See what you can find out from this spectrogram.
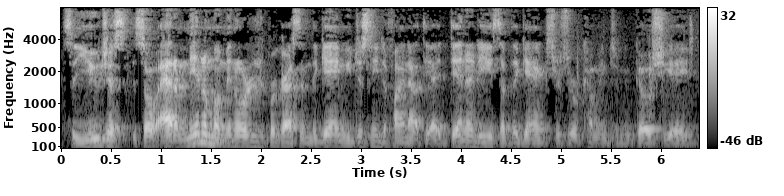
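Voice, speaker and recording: A man with a stuffy, slightly hoarse voice from a cold, narrating a tabletop game as game master in a rambling way, full of fillers and restarts. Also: low-pitched, steady tone, quick pace. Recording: roomy echo, faint noise.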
